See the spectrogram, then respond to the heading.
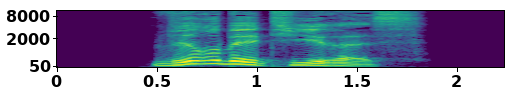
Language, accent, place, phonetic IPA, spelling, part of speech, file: German, Germany, Berlin, [ˈvɪʁbl̩ˌtiːʁəs], Wirbeltieres, noun, De-Wirbeltieres.ogg
- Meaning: genitive singular of Wirbeltier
